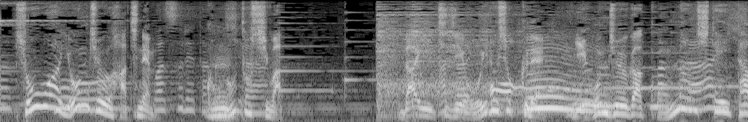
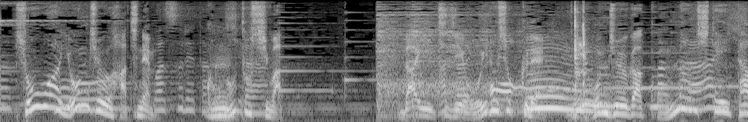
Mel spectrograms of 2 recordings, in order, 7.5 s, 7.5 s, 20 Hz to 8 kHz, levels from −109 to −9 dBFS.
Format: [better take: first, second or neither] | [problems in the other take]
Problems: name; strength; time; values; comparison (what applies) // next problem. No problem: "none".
first | background sound (Mechanisms); as loud as the speech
